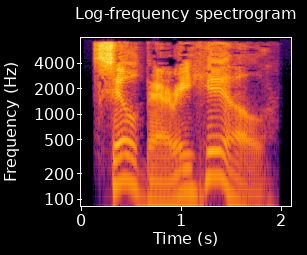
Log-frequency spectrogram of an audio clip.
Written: Silbury Hill

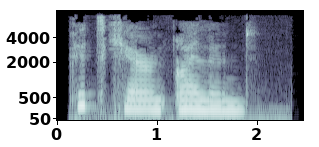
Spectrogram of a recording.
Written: Pitcairn Island

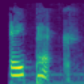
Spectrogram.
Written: APEC

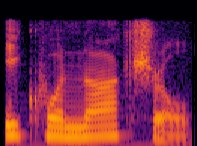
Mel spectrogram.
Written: equinoctial

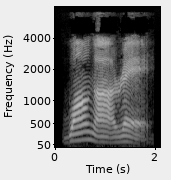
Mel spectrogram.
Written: whangarei

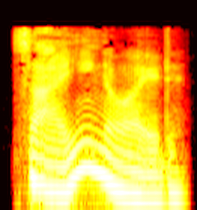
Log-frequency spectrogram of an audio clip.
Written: sciaenoid

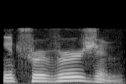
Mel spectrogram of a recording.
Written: introversion

